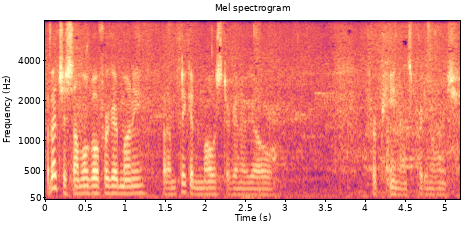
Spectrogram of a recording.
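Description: A man's voice: on the low side, fairly even intonation, brisk. A man casually chatting as a folksy vlogger while browsing an auction hall. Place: large indoor auction hall. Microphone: handheld camera or phone. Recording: noisy hall, handheld camera audio. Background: clear hall noise.

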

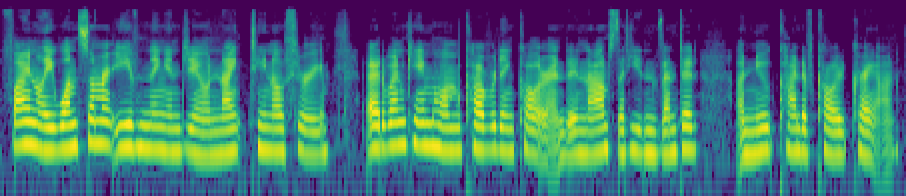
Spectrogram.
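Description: Female storybook reader, exceptionally clean crisp voice, dry sound. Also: medium pitch, no room sound. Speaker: reader of a children's book. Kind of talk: scripted read-aloud narration.

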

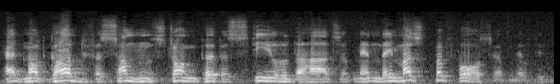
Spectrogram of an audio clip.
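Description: An actor playing a stern, loyal old English duke in a Shakespearean audio drama, with a British accent and declamatory verse delivery. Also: male voice, measured pace, a little mellow, breathy edge. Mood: grave sorrow. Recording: rumbly, noisy vintage 1960s drama recording.

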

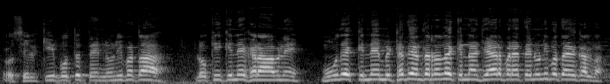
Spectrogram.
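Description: Actor as a stern angry son, high voice, rapid harsh scolding. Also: male voice, fairly even intonation, a bit bright. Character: angry grown son and father, cold and stern. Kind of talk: family drama acting.

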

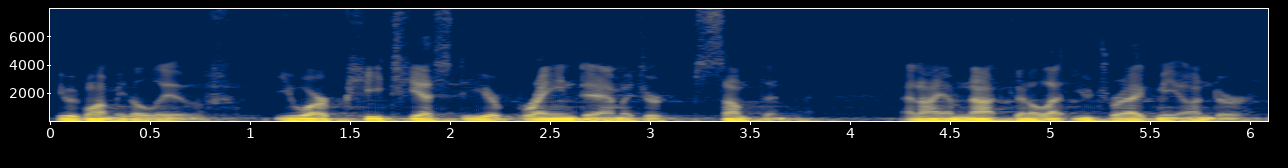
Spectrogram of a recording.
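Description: A man plays a bitter, worn-down mourner in a staged script reading. His voice is low and mellow with a sardonic edge, echoing in a big hall. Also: level tone, fast talker, lightly acted. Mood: defiant, wounded. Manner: sardonic, self-loathing. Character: bitter, weary, grieving man at a grave. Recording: echoey hall, long reverb.

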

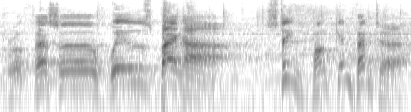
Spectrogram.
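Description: A man's voice: high voice, sing-song, slow, over music, heavily acted. A man voicing a dramatic announcer for an adventure serial's theme, in a bombastic, theatrical manner. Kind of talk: theme song announcing over music.

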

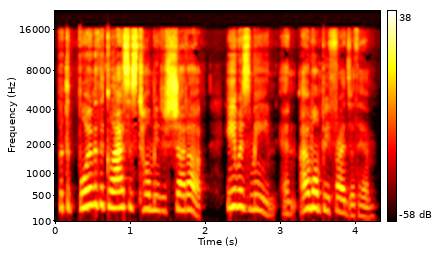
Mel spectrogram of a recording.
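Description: A woman voicing a childlike, playful boy in a story, excitable and innocent with theatrical flair. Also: on the high side, moderate pace, no echo, clean studio sound, voice pushed up. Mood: pleading, indignant. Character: childlike, playful, theatrical hero-student boy among villains.

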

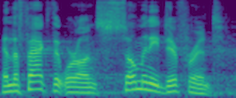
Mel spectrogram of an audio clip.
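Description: A man's voice: medium pitch, lively intonation, fairly quick, fairly bright tone. A middle-aged man, a pastor, talking as a guest on a live convention stage. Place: stage in a large convention hall. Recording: faint live hall background noise.

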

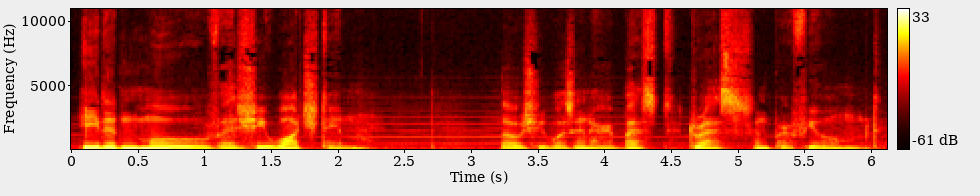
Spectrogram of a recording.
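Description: A man's voice: a bass voice, slow, a little mellow. A man reading a short story as dramatic literary narration. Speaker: story reader. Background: music.

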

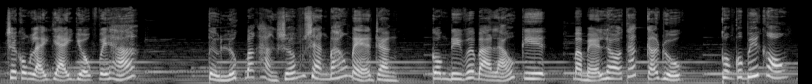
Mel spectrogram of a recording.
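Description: A woman's voice: high voice, animated, moderate pace. Cartoon mother: protective, fretful, urgent scolding, music bed underneath. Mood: worried, scolding. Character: anxious, protective young mother of a little girl. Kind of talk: dubbed cartoon dialogue.

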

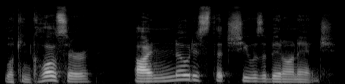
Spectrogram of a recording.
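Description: A man narrates a piece of fan fiction in the first person. His voice sits at a medium pitch and is recorded dry, with very little room sound. The delivery is that of a scripted story reading. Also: expressive, moderate pace, darkish tone, no echo.

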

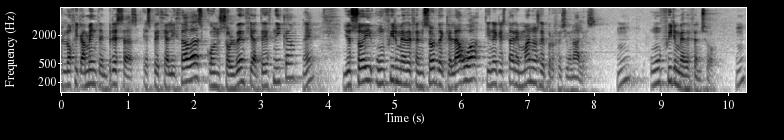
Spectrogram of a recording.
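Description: A Spanish-accented man in his thirties lecturing at a conference, speaking into a desk microphone in a wood-panelled hall. His voice sits a little high for a man, and his delivery is earnest and emphatic, with frequent tag questions. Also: a little mellow. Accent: Spanish from Spain. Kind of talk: formal conference talk with slides.

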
